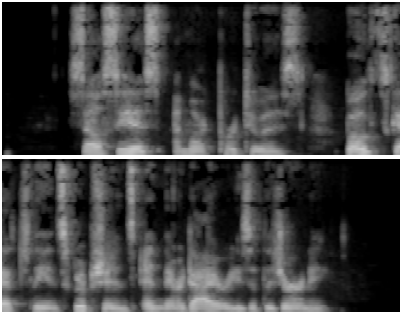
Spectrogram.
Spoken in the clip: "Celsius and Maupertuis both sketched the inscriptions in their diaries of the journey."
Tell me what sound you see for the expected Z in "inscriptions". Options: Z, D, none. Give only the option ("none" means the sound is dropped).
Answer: Z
